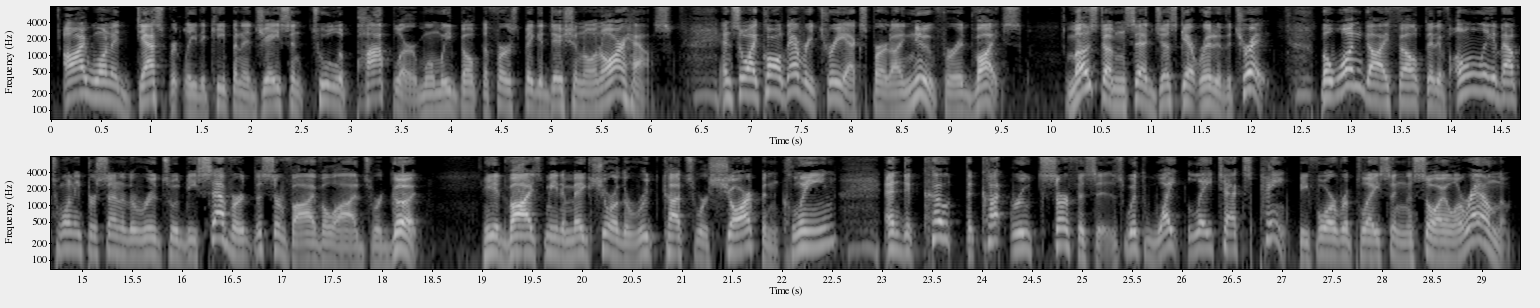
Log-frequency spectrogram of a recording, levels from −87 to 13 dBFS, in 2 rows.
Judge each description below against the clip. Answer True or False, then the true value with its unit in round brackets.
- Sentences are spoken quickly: False (185 wpm)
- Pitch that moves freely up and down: True (6.1 semitones)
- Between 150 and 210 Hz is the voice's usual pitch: False (140 Hz)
